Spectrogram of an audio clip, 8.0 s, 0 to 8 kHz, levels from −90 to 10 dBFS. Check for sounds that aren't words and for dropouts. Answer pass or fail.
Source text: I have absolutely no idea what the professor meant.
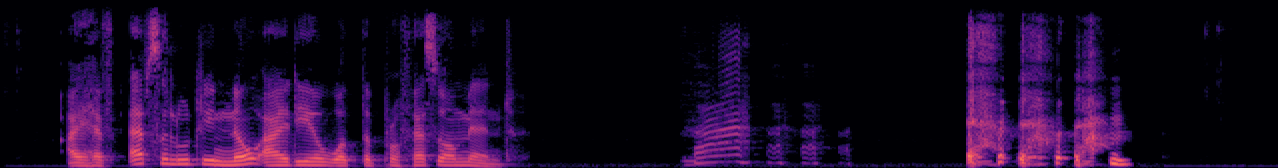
fail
